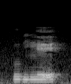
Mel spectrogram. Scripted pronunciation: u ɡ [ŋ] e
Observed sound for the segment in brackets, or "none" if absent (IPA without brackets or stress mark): ŋ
